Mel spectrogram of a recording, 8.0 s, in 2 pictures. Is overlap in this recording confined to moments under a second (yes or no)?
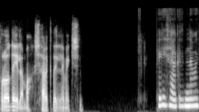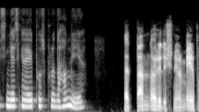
yes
